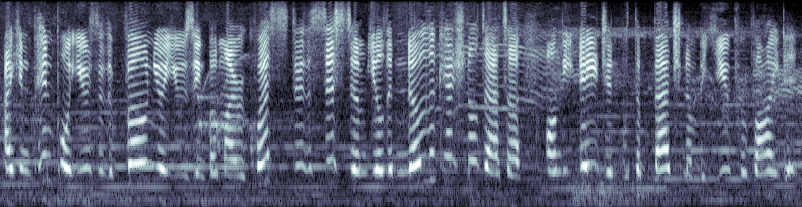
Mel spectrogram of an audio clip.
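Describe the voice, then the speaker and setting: Audio drama: actress as officious dispatcher, high voice, formal and firm, music bed. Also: female voice, moderate pace, few pauses, natural voice. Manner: formal, procedural. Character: by-the-book, unyielding female agency operator.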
